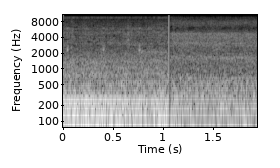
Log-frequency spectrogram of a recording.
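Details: Infiniti G37 VQ engine with a flashing check engine light and code P0306 (cylinder 6 misfire): deep, lumpy idle with uneven beats and brief dips.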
